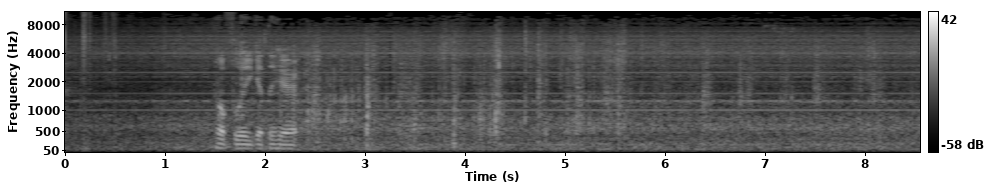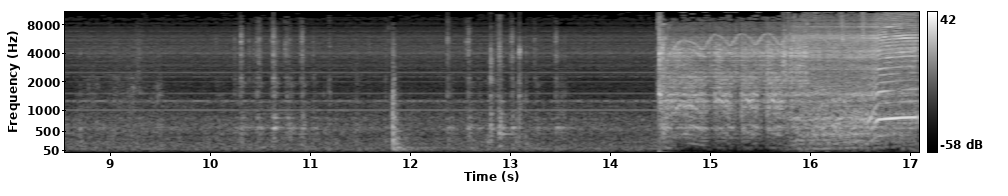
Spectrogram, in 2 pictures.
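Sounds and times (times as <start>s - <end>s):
car engine starting with squeal: 14.5s - 17.0s.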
